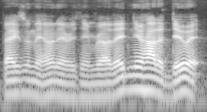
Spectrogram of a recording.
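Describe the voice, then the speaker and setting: A man co-hosting a podcast who makes crude jokes and deadpan asides. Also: on the low side, very fast, clear, resonant tone. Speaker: podcast co-host. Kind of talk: casual chat.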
